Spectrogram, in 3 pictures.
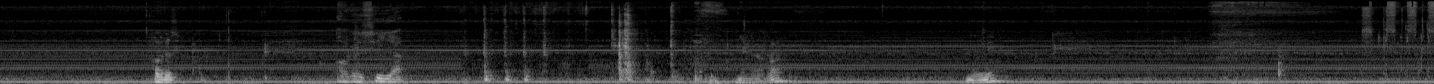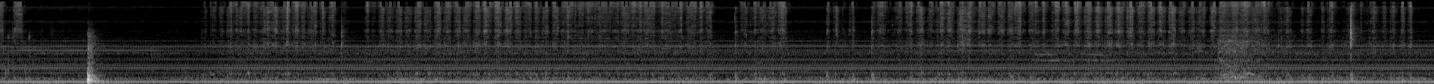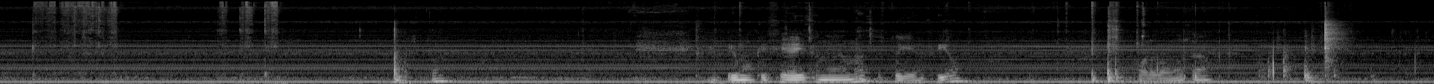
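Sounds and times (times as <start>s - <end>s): equipment low hum: 0.0s - 43.0s
brush scrubbing circuit board: 13.6s - 14.8s, 16.3s - 30.0s, 30.8s - 31.6s.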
